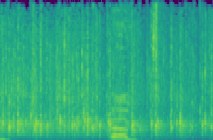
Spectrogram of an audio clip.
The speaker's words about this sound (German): Und genau, das kann man Applaus geben.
